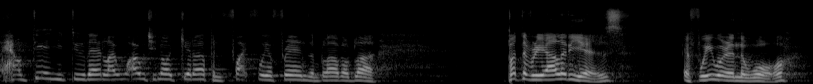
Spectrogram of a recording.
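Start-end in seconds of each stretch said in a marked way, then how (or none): 0.0-3.8 mock pitched-up hollering. Describing war-movie viewers, the speaker acts out someone imitating someone yelling at TV. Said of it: "they're like yelling at the T V".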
